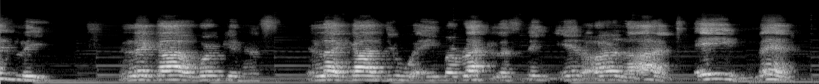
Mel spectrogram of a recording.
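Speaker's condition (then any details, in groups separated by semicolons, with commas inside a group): Spastic cerebral palsy; spastic quadriplegic type, affects hands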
